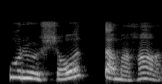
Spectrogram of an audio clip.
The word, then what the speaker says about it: पुरुषोत्तमः: ज्ञ, पुराण पुरस्व, पुरुषोत्तमः, पु और रु दोनों भी रस्व, पुरुषोत्तमः, दो त का उच्चारण है, पुरुषोत्तमः, जानकी वल्लभ,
